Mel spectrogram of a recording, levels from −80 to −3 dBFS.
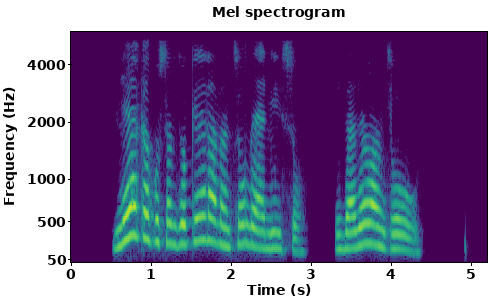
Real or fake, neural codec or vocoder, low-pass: fake; codec, 16 kHz, 1 kbps, FreqCodec, larger model; 5.4 kHz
